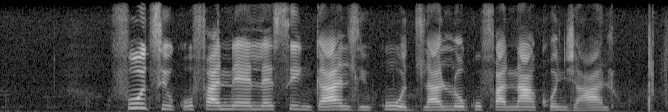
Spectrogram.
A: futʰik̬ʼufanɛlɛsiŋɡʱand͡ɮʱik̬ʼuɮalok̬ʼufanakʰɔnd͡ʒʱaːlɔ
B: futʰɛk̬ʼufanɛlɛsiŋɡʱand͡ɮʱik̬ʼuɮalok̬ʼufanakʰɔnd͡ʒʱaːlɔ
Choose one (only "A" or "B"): A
